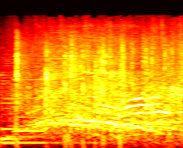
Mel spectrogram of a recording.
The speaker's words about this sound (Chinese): 拍手。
